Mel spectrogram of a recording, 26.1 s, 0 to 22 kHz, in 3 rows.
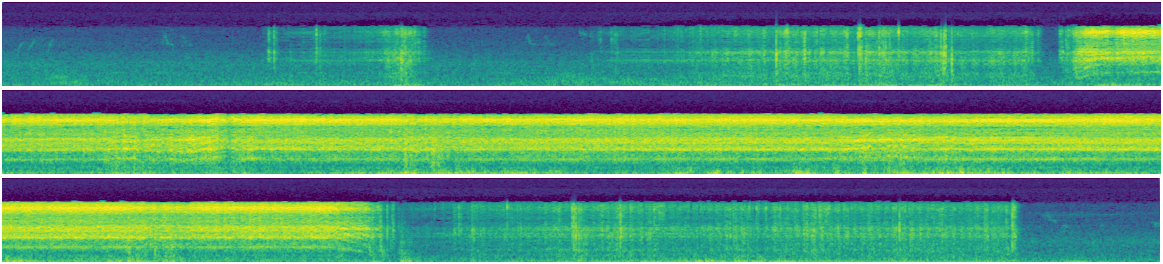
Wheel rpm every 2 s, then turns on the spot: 0, 0, 10, 20, 110, 160, 160, 160, 160, 160, 30, 20, 10.
6-8 20-24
